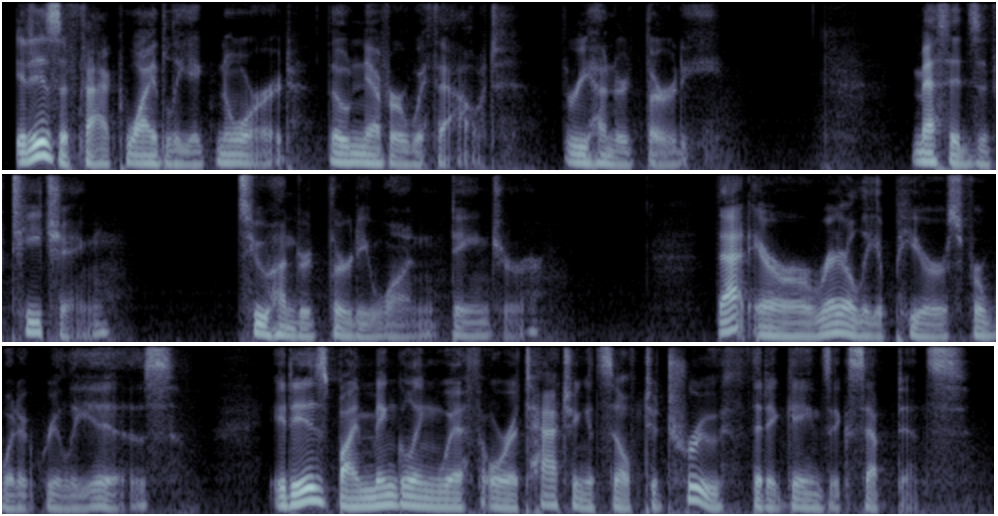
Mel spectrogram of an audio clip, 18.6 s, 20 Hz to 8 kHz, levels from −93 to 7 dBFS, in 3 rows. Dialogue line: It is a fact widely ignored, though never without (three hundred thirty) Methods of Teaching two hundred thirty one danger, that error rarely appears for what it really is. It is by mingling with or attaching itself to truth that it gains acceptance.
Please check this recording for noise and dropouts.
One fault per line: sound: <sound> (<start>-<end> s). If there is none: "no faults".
no faults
